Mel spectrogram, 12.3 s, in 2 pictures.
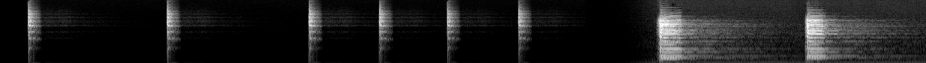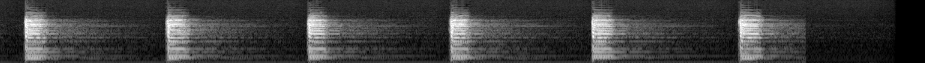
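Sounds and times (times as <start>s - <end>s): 
starter guitar rhythm: 4.4s - 11.6s.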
